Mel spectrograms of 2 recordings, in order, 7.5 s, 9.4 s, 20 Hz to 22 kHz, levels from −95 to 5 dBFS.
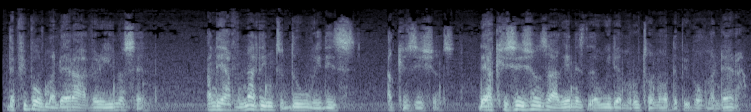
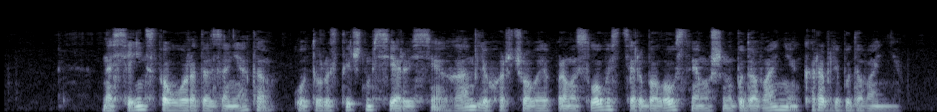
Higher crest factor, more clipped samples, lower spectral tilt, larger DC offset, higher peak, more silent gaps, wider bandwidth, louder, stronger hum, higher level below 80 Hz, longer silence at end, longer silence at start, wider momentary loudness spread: second, 14 dB vs 22 dB; neither; about the same, -5 dB/octave vs -5.5 dB/octave; neither; about the same, -6 dBFS vs -4 dBFS; neither; first, 13.5 kHz vs 8 kHz; first, -20 LUFS vs -25 LUFS; neither; second, -58 dBFS vs -50 dBFS; second, 0 s vs 0.4 s; second, 0.05 s vs 1.05 s; about the same, 10 LU vs 8 LU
